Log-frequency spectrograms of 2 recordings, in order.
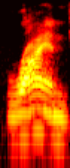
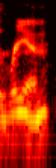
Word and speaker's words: Rian: Also, unlike everyone keeps saying Ryan Johnson, it's not Ryan. It's spelled with an I, so it's Rian.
